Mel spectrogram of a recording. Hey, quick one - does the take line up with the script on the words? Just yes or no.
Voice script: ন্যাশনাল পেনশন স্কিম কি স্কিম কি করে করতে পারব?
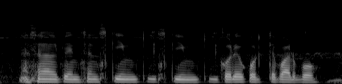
yes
